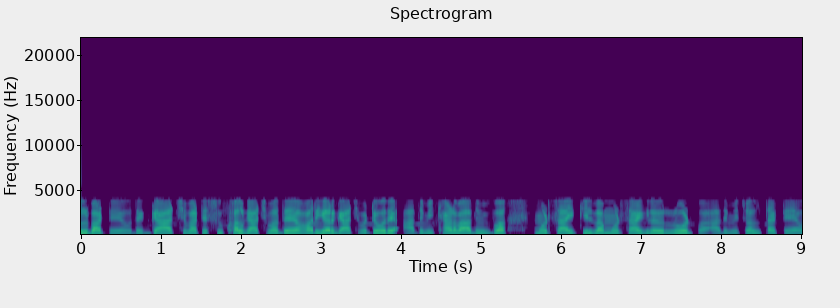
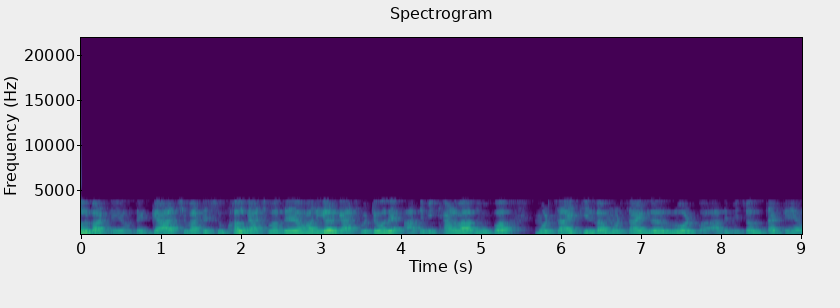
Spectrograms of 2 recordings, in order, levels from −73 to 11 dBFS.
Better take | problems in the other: first | room echo; dies away in 0.8 s

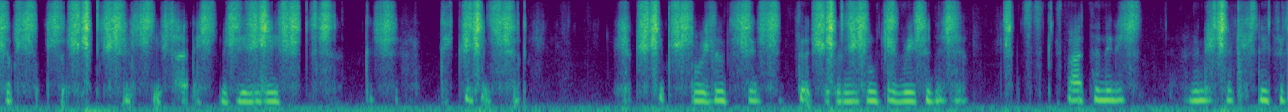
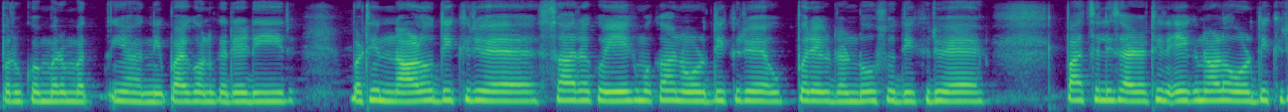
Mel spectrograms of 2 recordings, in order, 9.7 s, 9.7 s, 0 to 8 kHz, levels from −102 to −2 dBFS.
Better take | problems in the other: second | noise reduction (neural diffusion model UNIVERSE++)

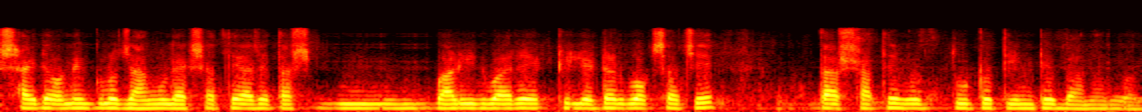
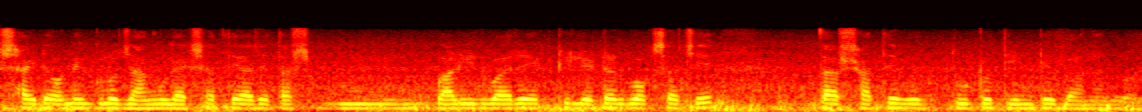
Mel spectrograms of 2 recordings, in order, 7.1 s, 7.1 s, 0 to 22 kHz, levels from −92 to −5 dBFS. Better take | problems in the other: second | noise reduction (neural separator model SepFormer DNS4)

